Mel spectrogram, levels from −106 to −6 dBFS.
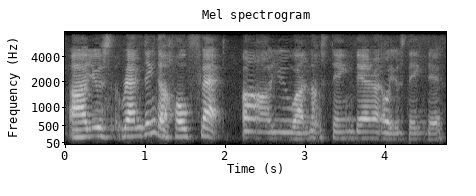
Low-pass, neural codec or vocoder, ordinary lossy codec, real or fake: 7.2 kHz; codec, 16 kHz, 2 kbps, FunCodec, trained on Chinese and English, 25 frames a second; none; fake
